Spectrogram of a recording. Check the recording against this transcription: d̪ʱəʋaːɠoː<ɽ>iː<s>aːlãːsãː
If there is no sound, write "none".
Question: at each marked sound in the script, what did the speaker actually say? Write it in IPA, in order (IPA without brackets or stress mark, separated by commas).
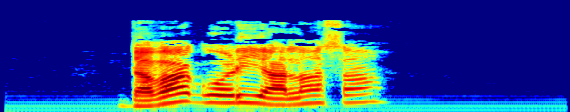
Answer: ɽ, none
